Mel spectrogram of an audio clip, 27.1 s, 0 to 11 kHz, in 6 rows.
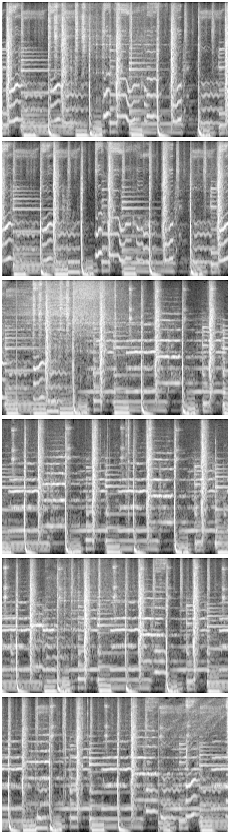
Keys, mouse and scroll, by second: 6.7 ctrl+z, 21.0-23.5 scroll down 1, 24.6 ctrl+t.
